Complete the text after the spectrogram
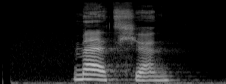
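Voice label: "girl", Australian English; PictureDictionary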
